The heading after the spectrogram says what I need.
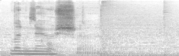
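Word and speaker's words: La Noscea: Lanosha. Okay, confirmed Lanosha pronunciation.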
